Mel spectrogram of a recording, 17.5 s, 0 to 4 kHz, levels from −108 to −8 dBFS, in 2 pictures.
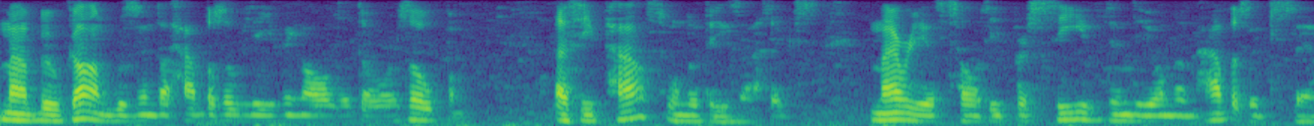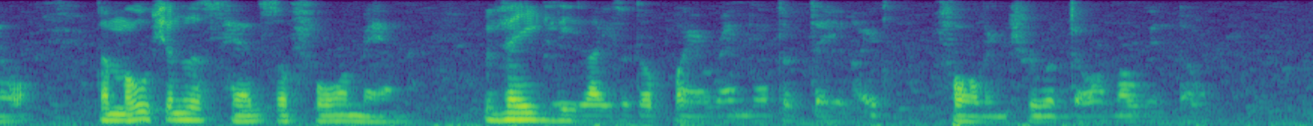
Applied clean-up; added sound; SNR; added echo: classical method log-MMSE.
